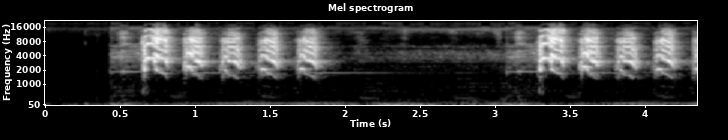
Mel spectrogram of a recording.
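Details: Parrot screeching in rapid shrill bursts, about four squawks a second in two groups of five with a quieter gap between them; faint background hum.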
